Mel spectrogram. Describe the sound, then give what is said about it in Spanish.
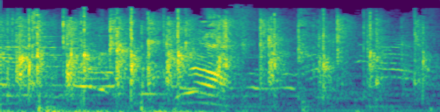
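Applause from a small group of students honouring a performer: a burst of claps lasting about two seconds, with voices calling out and cheering over it. “¡Un aplauso! ¡Bravo, Oscar! ¡Bravo!”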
